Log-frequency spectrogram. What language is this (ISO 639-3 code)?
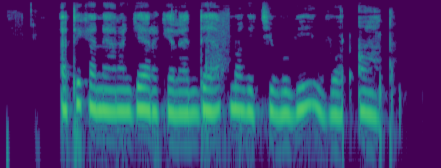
ach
